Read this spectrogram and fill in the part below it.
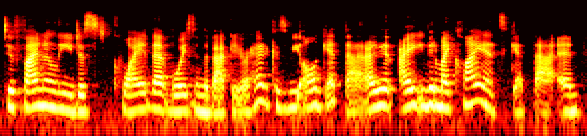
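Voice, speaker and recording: A woman's voice: mid-range voice, moderate pace, gravelly, fairly bright tone. A woman hosting a live online show, bubbly and exclaiming often, tired from little sleep. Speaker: host. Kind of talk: energetic live show chat. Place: home studio in San Diego.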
